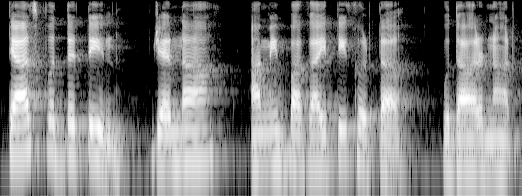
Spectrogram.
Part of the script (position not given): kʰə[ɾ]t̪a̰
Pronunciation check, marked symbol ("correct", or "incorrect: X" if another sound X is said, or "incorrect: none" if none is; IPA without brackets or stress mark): correct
